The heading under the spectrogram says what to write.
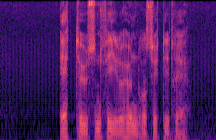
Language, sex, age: Norwegian, male, 49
